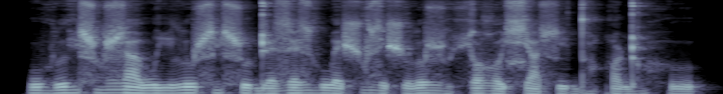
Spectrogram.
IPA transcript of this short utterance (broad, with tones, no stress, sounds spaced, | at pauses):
w o̤˨ l e̤˦ ɬ ɔ̤˦ ɮ a˦˨ w i˨ l u˦ ɬ e̤˦ ɬ u˨ ɖ ɛ˨ z ɛ˦ z ṳ˦ w ɛ˨ ʃ ṳ˦ z ɪ˨ ʃ ʊ˨ l o˦ ɮ ṳ˨ ç ɔ˨˦ ʁʷ ɛ˨ ɕ a˦˨ ɬ i˨ d̪ o̤˨ qʷ a˨ ɖ ɔ̤˦˨ h u˨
